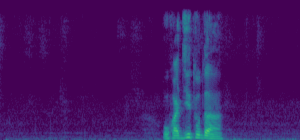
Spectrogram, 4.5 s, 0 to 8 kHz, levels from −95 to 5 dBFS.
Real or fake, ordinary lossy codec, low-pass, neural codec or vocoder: real; none; 7.2 kHz; none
